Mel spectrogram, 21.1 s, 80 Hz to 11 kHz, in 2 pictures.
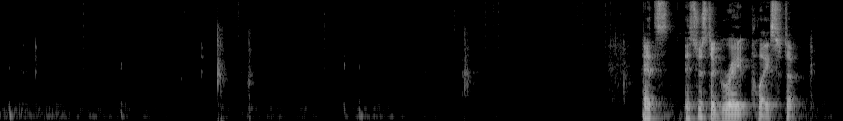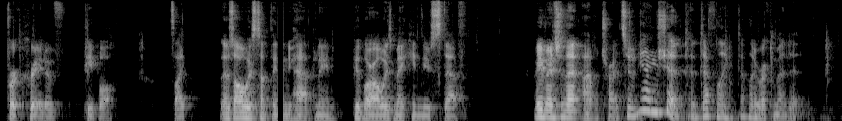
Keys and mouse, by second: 2.2-3.5 middle drag, 3.5-5.5 drag, 5.5 shift+middle click, 6.0 alt+shift+click, 6.0 alt+shift+middle click, 6.5 alt+shift+click, 7.4 alt+shift+middle click, 8.3-18.2 drag, 10.8 Tab, 11.7 KP_3, 12.6 Tab, 17.4-21.0 typing, 18.2-21.0 middle drag.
